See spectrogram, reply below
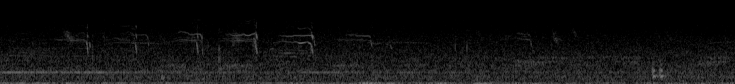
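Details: Two hungry red-footed falcon chicks at a nest, on 3 July 2023 as their father brings a small vole, give thin, high, rapid chittering calls in short bursts over a steady low hum and faint background noise.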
